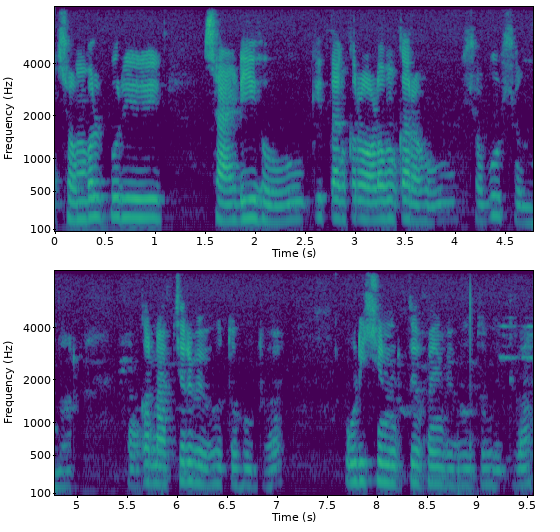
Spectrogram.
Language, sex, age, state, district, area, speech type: Odia, female, 30-45, Odisha, Cuttack, urban, spontaneous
